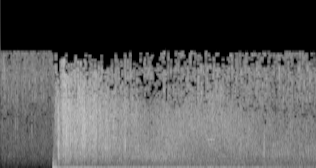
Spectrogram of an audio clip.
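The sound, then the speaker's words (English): A quiet moment breaks into a sudden, massive explosion of a small building storing cooking and lighting oil, swelling into a sustained, deep roaring rumble of fiery aftermath on a wet, windy, rainy night, continuing loudly with no voices. “The explosion in the small building that held the sticky supplies of cooking and lighting oil was devastating.”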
